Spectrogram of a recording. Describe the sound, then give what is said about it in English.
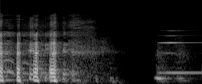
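A home doorbell rings: a quick run of bright chime pulses fades out, then after a short silence a steady electronic tone sounds. It is clear, with no talking. “And there's my doorbell.”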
